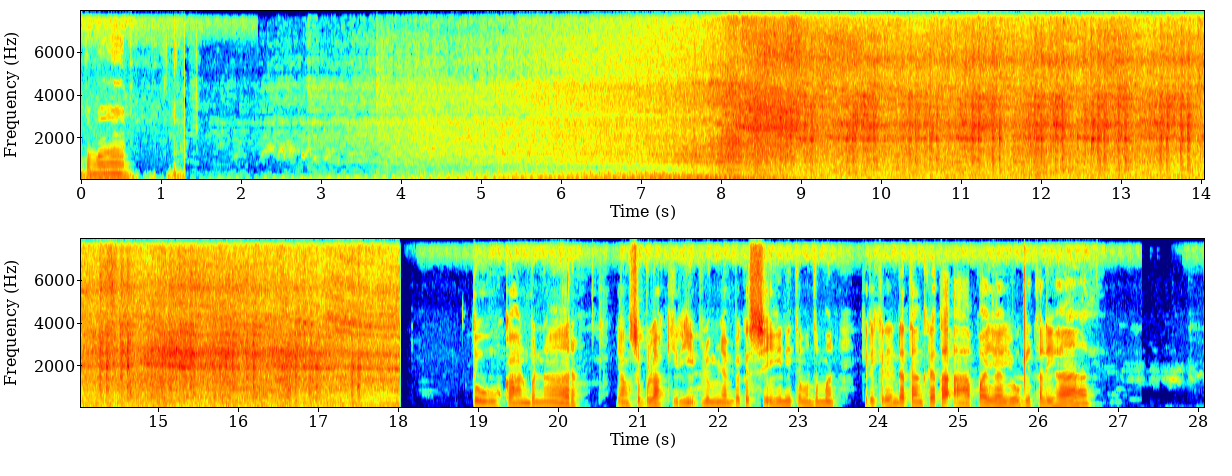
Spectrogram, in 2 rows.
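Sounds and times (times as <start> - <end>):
diesel train engine rumble: 1.5 - 18.0
wheels clattering over rail joints: 2.8 - 5.9, 8.2 - 17.9.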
